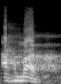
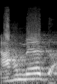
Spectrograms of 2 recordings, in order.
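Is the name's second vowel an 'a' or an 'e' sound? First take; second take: a; e. First: The second syllable has an 'a' vowel. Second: The second syllable has an 'e' vowel. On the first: The speaker calls it right. "আহমাদই রাখা" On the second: The speaker calls it wrong. "আহমেদ ভুল"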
